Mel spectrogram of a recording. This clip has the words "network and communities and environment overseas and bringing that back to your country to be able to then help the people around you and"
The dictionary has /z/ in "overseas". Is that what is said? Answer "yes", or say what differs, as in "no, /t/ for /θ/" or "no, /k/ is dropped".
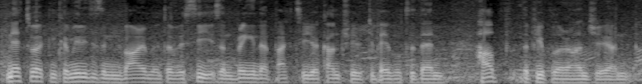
yes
